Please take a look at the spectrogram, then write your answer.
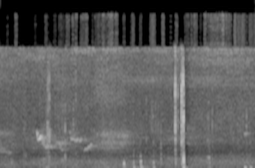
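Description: Honey bees from a small swarm buzz around a hive at an apiary, a thin insect drone with occasional louder passes and knocks of frames nearby.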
